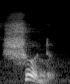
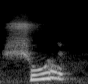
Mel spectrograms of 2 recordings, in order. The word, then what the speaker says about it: should: ¿Cómo pronunciamos should? Primero tenemos sh, sh, sh, como sh. Más el sonido vocálico, acá muchos dicen should, ud, como dando un besito, no quieres. Sh, El u es un sonido que no existe en español.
